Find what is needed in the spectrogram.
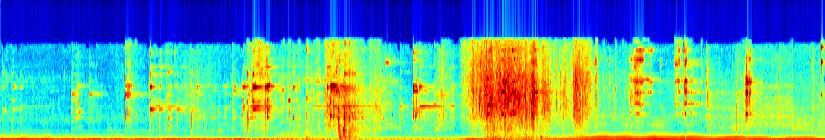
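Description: Background music of held, sustained tones, with a bundle of metal medals on ribbons clinking and jangling together as they are handled, in short bursts about midway through.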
